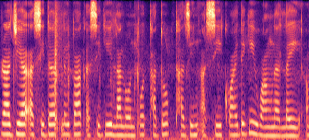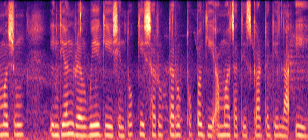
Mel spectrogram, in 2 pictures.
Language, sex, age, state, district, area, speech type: Manipuri, female, 30-45, Manipur, Churachandpur, rural, read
